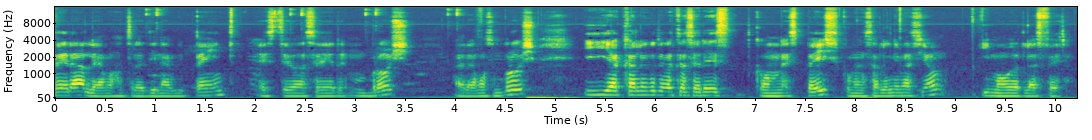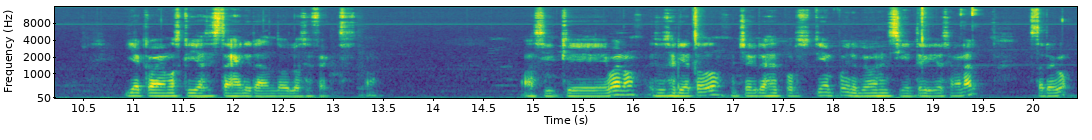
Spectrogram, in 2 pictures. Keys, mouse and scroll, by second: 0.9 click, 2.4-3.2 drag, 3.9 click, 8.3 space, 9.2 g.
